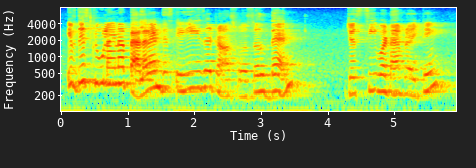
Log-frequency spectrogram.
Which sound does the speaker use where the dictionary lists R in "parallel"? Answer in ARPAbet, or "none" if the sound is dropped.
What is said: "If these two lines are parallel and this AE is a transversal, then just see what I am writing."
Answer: L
